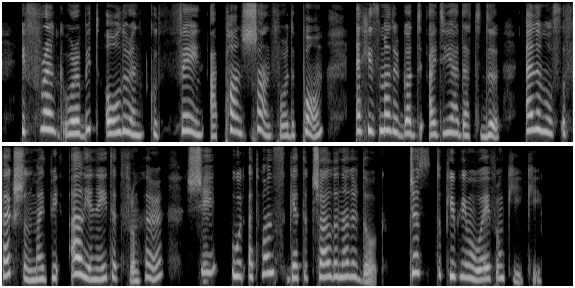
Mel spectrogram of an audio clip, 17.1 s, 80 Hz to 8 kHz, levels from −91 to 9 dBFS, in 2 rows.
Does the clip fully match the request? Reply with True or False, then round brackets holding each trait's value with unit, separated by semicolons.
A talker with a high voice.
True (275 Hz)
